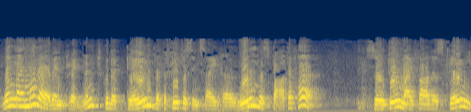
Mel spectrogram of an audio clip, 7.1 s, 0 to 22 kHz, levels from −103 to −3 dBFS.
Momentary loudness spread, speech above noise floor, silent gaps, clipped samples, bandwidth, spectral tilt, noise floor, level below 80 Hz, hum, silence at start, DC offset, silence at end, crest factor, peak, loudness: 7 LU; 32 dB; none; 2%; 5.2 kHz; -11 dB/octave; -39 dBFS; -38 dBFS; none; 0 s; under 0.1%; 0 s; 8 dB; 0 dBFS; -8 LUFS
